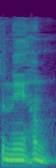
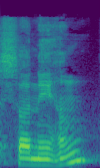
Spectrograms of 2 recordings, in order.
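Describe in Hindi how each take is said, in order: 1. s और n बिना स्वर के जुड़े हुए हैं। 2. s और n के बीच एक स्वर सुनाई देता है। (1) "ਭਾਵ ਨੰਨਾ ਪੂਰਾ ਨਹੀਂ ਹੈ" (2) "ਪਿਛਲਾ ਹੈ ਸਨੇਹੰ"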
